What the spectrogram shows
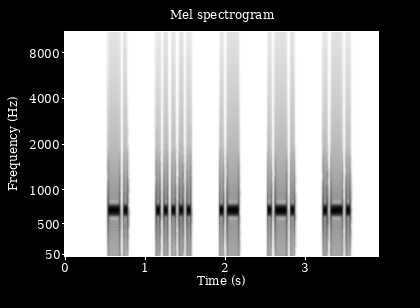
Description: Morse code, heard as a keyed tone, about 25 wpm, spaced as for 16 wpm, 700 Hz. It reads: N5ARR
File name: Lesson 15g - Number 5 - Call Signs 25wpm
